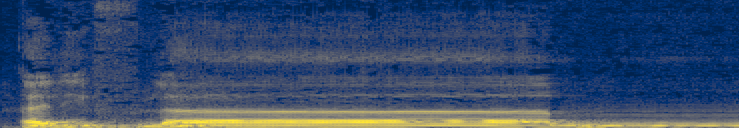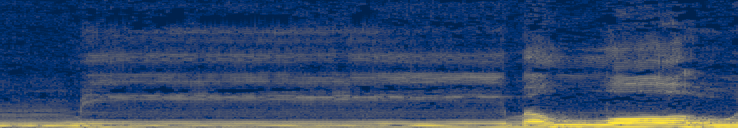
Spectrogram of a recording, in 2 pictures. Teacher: مدها ست حركات على عدم الاعتداد بالحركه العارضه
